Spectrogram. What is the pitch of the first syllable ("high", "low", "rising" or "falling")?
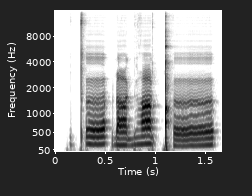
high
